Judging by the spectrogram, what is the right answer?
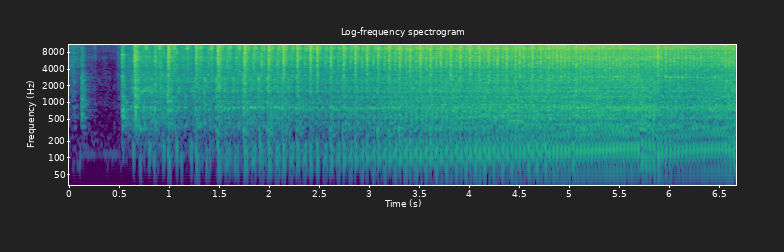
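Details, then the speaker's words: Troy-Bilt pressure washer small engine, first start after about 4 years sitting, only fresh gas added: catches after a pause, fires unevenly, then picks up speed and steadies. Rough start with the choke knocked off. "And then for a second, the choke had just got knocked off. Like a top. I just knocked the choke off, and excuse me, I forgot to check it before I tried to start it."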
